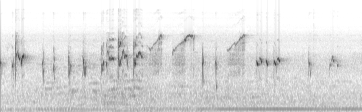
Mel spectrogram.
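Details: Female sooty-headed bulbul in heat calling for a male. Quick chirps are mixed with several high rising whistled slurs and a short trill near the end, over steady low background hum.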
